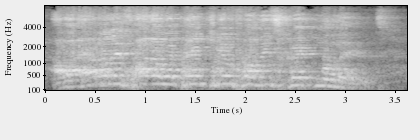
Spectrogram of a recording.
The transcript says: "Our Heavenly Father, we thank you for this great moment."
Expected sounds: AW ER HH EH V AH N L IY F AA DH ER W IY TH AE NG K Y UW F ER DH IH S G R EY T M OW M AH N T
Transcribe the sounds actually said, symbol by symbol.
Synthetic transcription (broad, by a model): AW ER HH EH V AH L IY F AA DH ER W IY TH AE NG K Y UW F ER DH IH S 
